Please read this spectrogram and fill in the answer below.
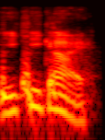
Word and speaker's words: ikigai: where's your e ki iki ikigai that is i actually youtubed it how do you pronounce this it's like ikigai okay got it so i don't have like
